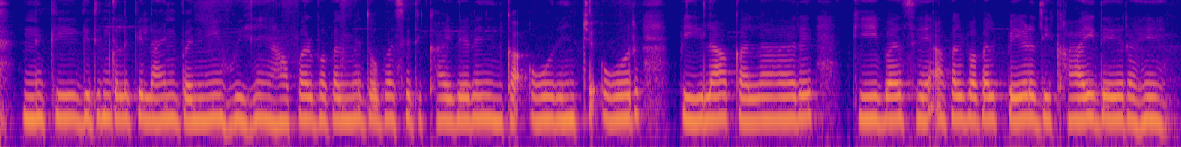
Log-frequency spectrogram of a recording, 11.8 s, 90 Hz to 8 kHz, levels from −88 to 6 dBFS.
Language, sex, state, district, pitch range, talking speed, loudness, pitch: Hindi, female, Uttar Pradesh, Etah, 205-215 Hz, 160 wpm, -27 LUFS, 210 Hz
